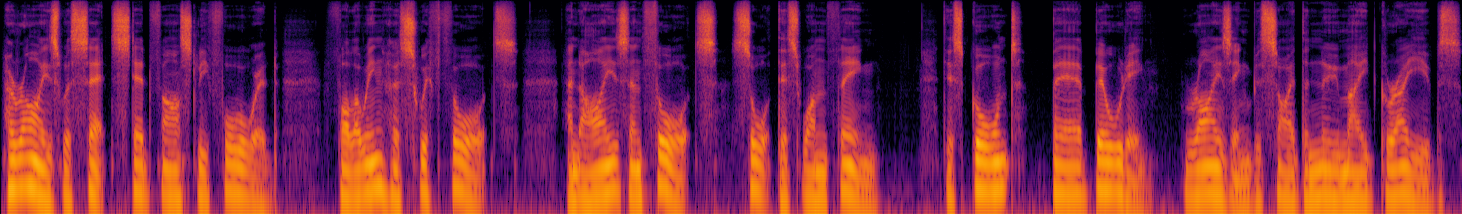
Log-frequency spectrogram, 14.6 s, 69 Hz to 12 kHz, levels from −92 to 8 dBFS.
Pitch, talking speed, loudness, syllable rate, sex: 100 Hz, 115 wpm, -18 LUFS, 3.2 syllables/s, male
